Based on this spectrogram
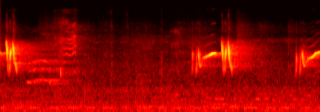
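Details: Bar-winged prinia during pairing, a burst of sharp chirps followed after a pause by two more short upward-flicked notes, with faint low hum beneath.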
